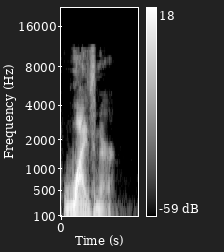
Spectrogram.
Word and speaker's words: Wisner: it is a capital W-H-Y-Z and then the little N-E-R, Wisner, for Trey Wisner.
